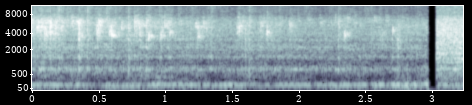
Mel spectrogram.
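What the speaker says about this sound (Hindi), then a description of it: "तो तेल अच्छे से गरम हो चुका है, तो इसमें हम धीरे धीरे कद्दू डाल लेंगे।" Pumpkin pieces sizzle steadily in hot cooking oil in a kadhai while kaddu sabji is being made, a continuous broad hiss with small crackles that cuts off briefly near the end.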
